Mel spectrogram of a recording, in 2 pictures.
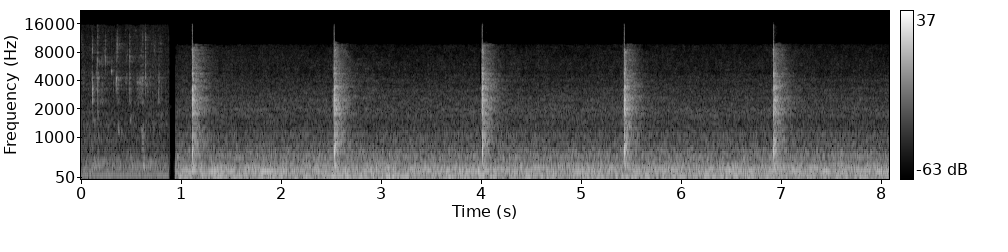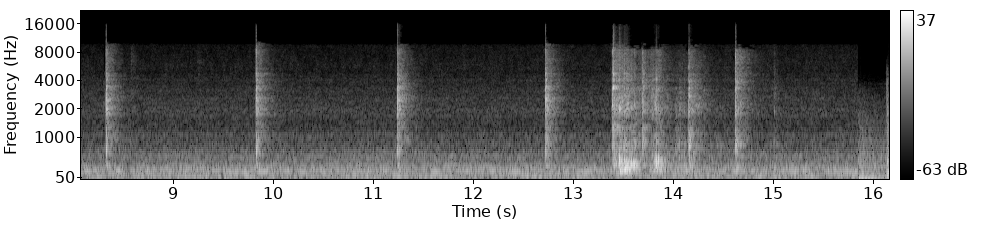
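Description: Mechanical pendulum metronome ticking slowly, one sharp tick about every second and a half, over a steady low hum. Near the end a short cluster of louder knocks and scuffs breaks in.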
